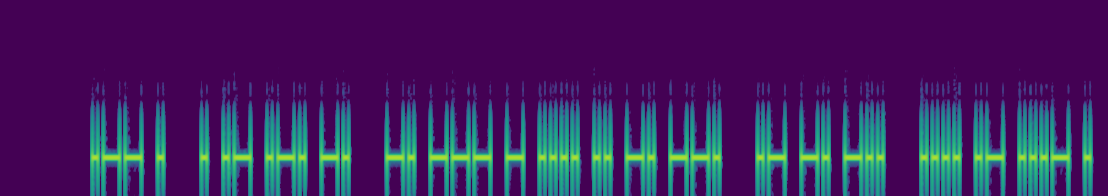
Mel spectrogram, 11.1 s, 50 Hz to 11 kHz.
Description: Morse code, heard as a keyed tone, about 22 wpm, 700 Hz. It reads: WE EARN NOTHING AND HAVE
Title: Sentences from Top 1500 Words 22wpm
